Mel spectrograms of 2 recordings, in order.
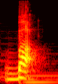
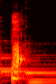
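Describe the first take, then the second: First: It is said very loudly. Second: It is said very quietly.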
